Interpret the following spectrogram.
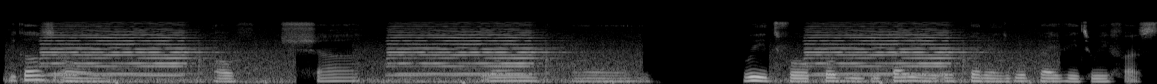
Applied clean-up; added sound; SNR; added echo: none; Motor vehicle (road); 1 dB; none.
